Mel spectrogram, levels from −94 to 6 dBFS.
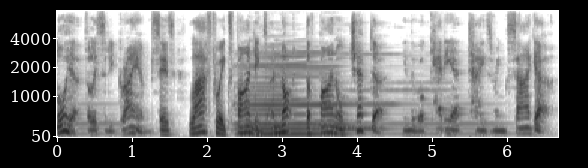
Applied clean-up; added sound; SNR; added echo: classical method log-MMSE.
